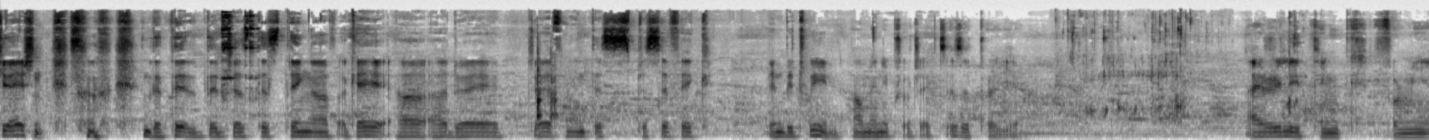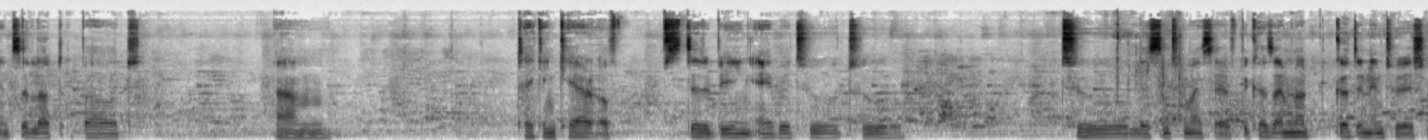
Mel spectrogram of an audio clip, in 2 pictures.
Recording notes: Recorded at Spielart Festival, 2019, Munich (DE)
